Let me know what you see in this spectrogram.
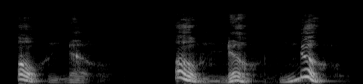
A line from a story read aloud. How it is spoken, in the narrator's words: gasped, feeling sickish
